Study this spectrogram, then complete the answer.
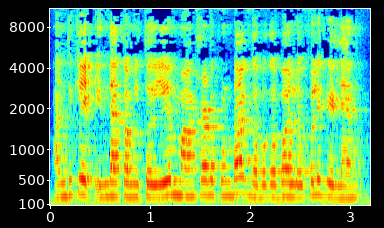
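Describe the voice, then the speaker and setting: A woman reading a gentle young husband, soft. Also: fairly high pitch, little pitch movement, fairly quick, lightly acted. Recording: roomy recording, faint hiss.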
